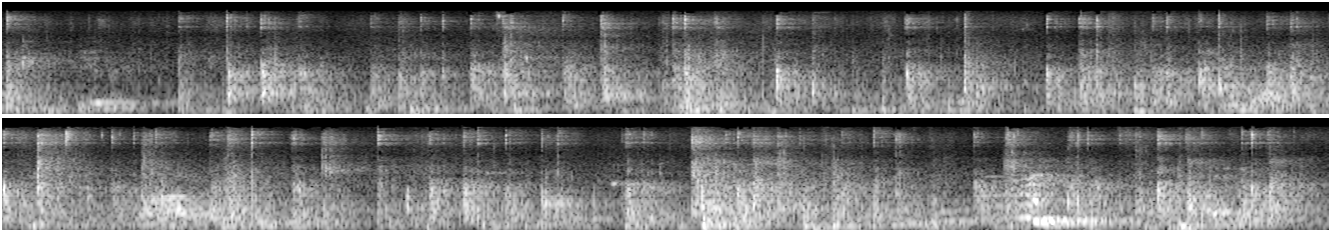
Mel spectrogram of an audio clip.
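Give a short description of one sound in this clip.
Table tennis balls click sharply against paddles and tables, echoing in a large hall.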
